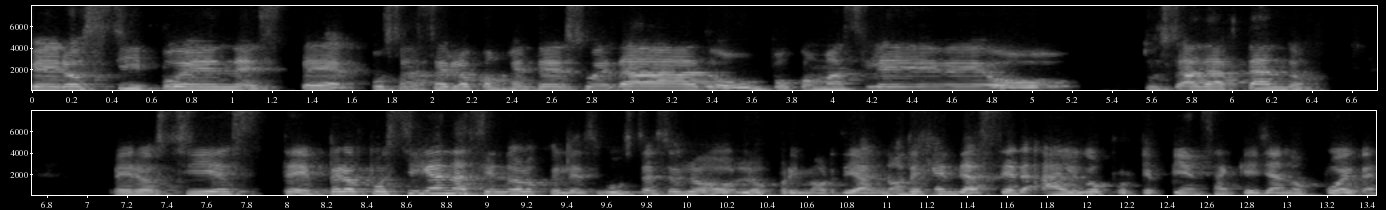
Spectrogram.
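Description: A woman with a plain, everyday voice speaks at a moderate pace and medium pitch with fairly even intonation, in a very clean recording with a silent background. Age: 50s. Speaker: dancer and fitness instructor. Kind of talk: interview conversation.

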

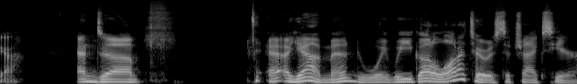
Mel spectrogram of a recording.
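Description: Speaking with a Persian accent, a man talks at a fairly slow pace and medium pitch, with ordinary pitch variation and long, frequent pauses. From Iran. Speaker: podcast co-host. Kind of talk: casual chat. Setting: remote call.

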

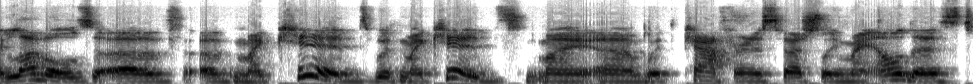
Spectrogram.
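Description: A woman with an American accent speaks at a fairly slow pace. Her medium-pitched voice is unremarkable. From Michigan, US Midwest. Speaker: nonprofit founder and former soccer player. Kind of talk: interview.

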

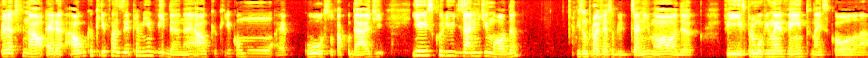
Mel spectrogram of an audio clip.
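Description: In an unremarkable speaking voice, a man talks at a moderate pace with a fairly high pitch, ordinary pitch variation and big swings in loudness. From Brazilian countryside. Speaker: fashion social media manager. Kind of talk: live-stream conversation. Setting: live stream on Instagram.

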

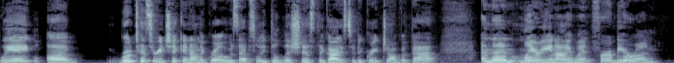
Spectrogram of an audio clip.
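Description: A loud, animated woman's voice at medium pitch with very wide pitch swings. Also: fairly quick pace. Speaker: podcast host. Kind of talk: casual monologue.

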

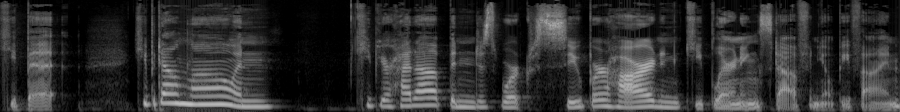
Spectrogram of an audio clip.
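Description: With a plain, everyday voice, a woman speaks at a moderate pace and medium pitch with lively intonation in a very clean recording with a silent background. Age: 30s. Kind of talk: interview conversation. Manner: laughs often.

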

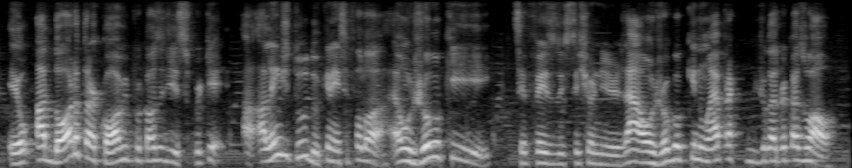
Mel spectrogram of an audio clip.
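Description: A man with a high-pitched voice speaks at a fairly quick pace. His intonation is lively. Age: 30s. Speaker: YouTuber and engineer. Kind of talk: casual chat.

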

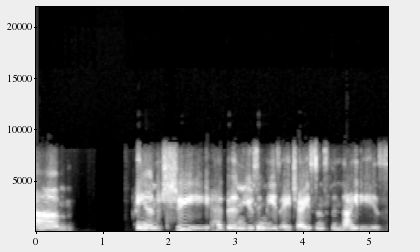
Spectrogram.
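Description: A woman's fairly high-pitched voice. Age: 30s. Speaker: dermatology physician assistant and aesthetics trainer. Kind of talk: casual interview.

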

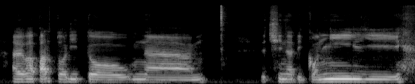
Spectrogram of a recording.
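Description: A man at a medium pitch with a Spanish accent. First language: Spanish (speaking Italian). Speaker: literature professor. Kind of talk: interview. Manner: hesitant, many fillers.

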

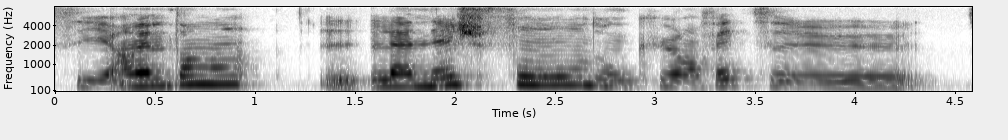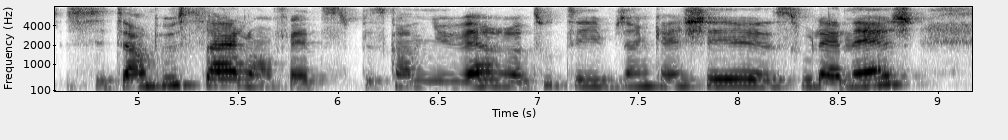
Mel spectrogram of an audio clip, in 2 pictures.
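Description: This woman's voice is fairly high. She talks at a very slow pace. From southern France (Arles). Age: 30s. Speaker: translator, expat guest. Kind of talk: casual interview.

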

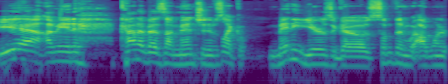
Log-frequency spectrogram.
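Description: A man with a plain, everyday voice speaks at a fairly quick pace. His intonation is lively. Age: 20s. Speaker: rock guitarist and band founder. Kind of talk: casual interview. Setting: remote call.

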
